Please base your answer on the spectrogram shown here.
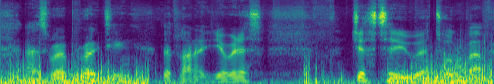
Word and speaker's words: Uranus: However, I've learned as an adult that the Greek god, after whom the planet is named, is in Greek called Uranus, which to a Western ear sounds much closer to Uranus than to Uranus. So that's why I now say Uranus.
